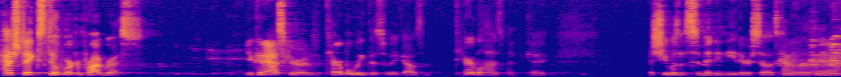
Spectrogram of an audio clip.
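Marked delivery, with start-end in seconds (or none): 2.5-8.4 sheepish aside. Real, not acted. Joking confession about wife.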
